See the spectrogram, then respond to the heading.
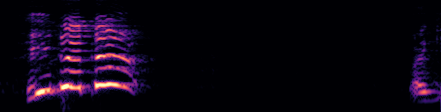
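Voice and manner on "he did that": very high, incredulous squeal; imitated astonishment. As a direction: act out a fan's amazed question. Voicing a surprised viewer.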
